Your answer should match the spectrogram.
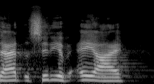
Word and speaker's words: Ai: Ai. That's how it's pronounced, the two letters, Ai.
